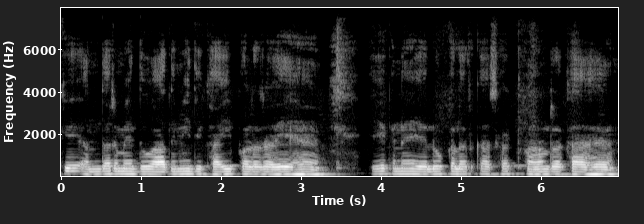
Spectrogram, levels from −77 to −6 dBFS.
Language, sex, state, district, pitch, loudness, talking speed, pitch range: Hindi, male, Jharkhand, Deoghar, 115 Hz, -17 LUFS, 155 wpm, 115-120 Hz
